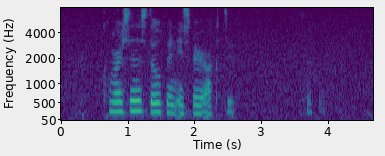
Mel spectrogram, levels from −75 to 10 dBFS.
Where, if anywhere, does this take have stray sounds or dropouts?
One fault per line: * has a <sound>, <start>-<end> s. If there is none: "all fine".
* has a laugh, 3.5-4.0 s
